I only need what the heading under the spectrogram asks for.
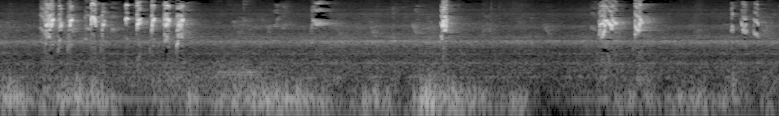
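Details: Lovebird competing in an online song contest, Singkawang, West Kalimantan: a fast run of clipped high chirps, then scattered single and paired notes, against low rumbling noise and a steady hum.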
